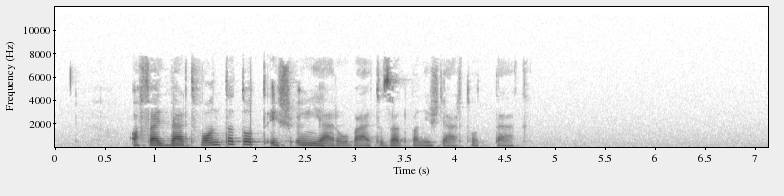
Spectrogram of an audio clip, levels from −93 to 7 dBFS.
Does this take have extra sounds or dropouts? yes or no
no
